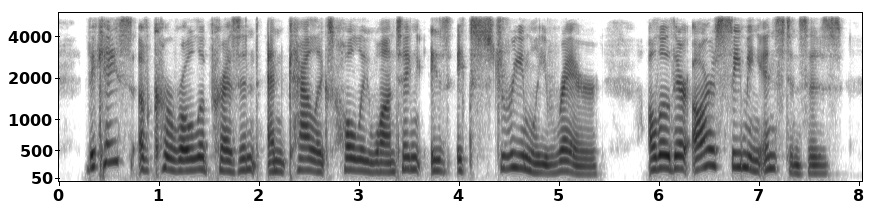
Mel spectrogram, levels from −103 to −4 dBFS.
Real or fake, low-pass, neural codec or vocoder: fake; 5.4 kHz; codec, 16 kHz, 4.8 kbps, FACodec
